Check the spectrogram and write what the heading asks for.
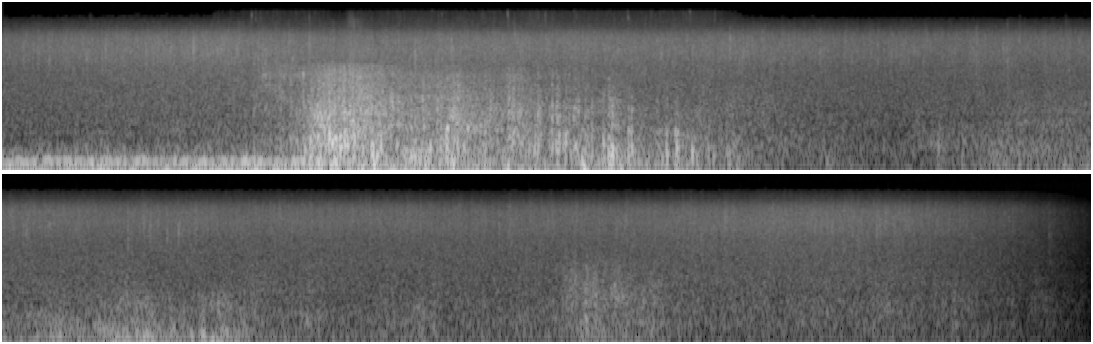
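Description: Steady rain with a loud peal of thunder about four seconds in that rolls on for several seconds, then fainter rumbles later on. A low steady hum stops as the first thunder starts, and the rain fades out at the end.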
